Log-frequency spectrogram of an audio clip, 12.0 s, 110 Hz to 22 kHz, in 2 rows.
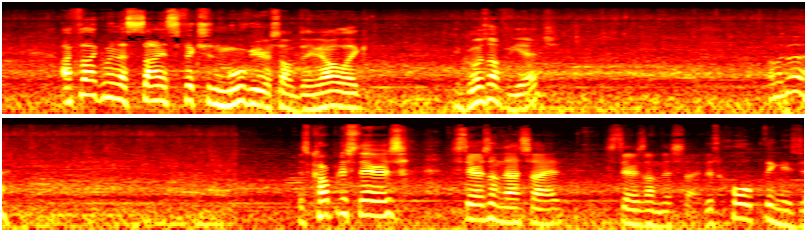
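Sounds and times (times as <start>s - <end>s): fountain water rushing into drain: 0.0s - 7.8s.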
